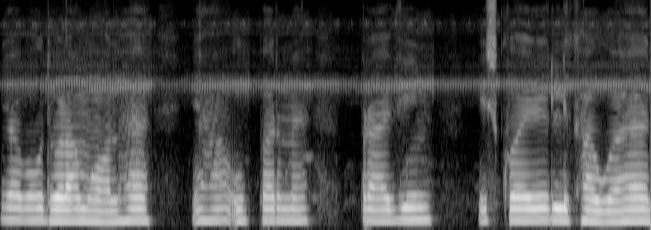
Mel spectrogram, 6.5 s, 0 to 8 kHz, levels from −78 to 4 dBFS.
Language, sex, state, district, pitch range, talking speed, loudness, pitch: Hindi, male, Jharkhand, Ranchi, 140-150 Hz, 120 wpm, -16 LUFS, 145 Hz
